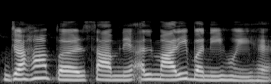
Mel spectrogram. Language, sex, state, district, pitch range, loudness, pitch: Hindi, female, Punjab, Pathankot, 200-230 Hz, -15 LUFS, 210 Hz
